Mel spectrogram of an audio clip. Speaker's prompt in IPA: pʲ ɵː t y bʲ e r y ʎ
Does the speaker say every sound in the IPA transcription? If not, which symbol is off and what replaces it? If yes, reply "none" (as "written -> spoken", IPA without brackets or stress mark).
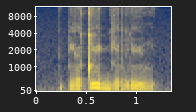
none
